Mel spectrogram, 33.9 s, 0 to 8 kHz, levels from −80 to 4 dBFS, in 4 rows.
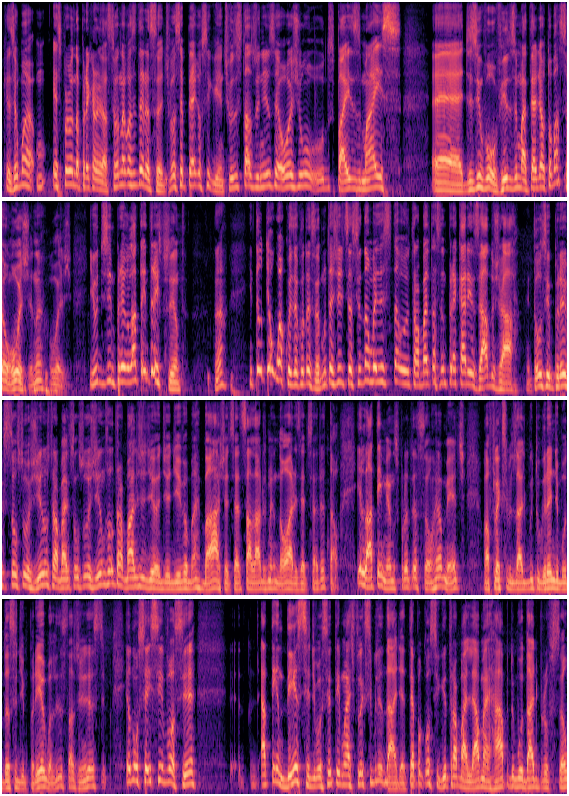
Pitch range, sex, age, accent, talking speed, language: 115-165 Hz, male, 50-69, Brazilian, 225 wpm, Portuguese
